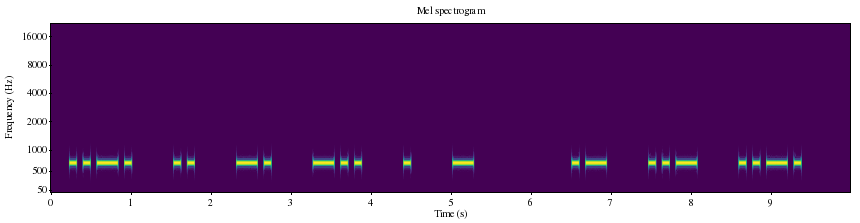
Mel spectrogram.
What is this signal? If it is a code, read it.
Morse code, heard as a keyed tone, about 14 wpm, spaced as for 10 wpm, 700 Hz. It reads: FINDET AUF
